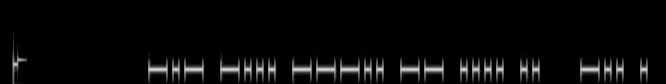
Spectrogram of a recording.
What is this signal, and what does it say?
Morse code, heard as a keyed tone, about 20 wpm, 700 Hz. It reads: KB8MHI DE
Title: USA Callsign DE Callsign 20wpm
